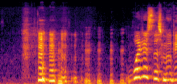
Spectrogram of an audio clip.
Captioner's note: laughter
